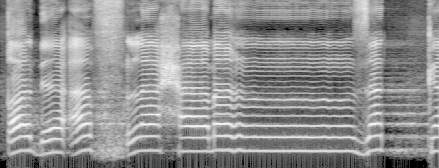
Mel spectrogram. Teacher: Manza ikhfa, tahan agak lama. Zakka, jadi ada tasydidnya Pak Bu.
